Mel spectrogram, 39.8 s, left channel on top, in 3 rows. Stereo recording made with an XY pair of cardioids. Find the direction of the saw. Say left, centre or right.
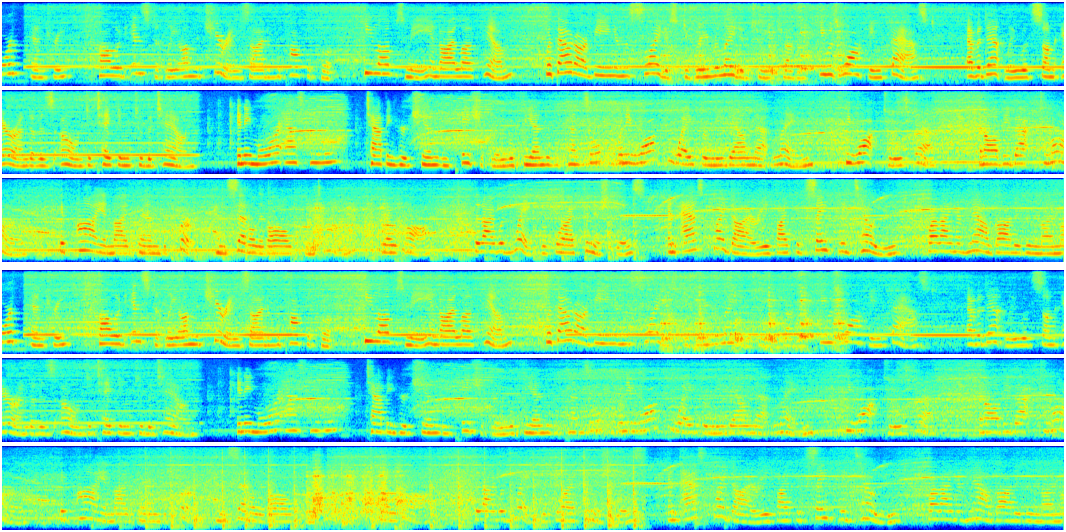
right.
